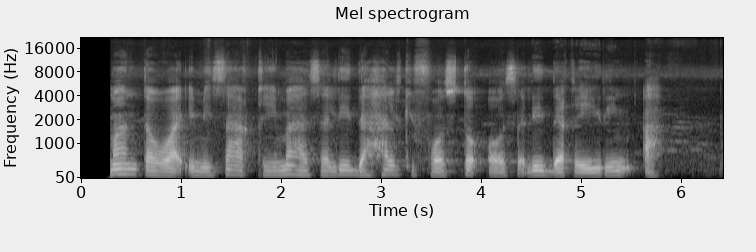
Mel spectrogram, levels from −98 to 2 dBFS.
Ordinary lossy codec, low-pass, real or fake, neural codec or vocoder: none; none; real; none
